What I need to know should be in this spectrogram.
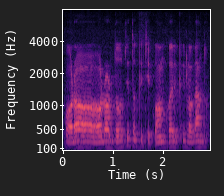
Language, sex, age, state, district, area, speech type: Odia, male, 45-60, Odisha, Balasore, rural, spontaneous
